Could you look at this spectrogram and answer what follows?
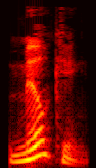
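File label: "milking", British English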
